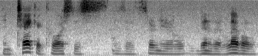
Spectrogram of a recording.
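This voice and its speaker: Older man, dark mellow tone, hesitant rambling interview answers, light background hiss. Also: on the low side, poor audio. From southern United States. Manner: hesitant, rambling, halting with repeated words. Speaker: interviewee, education consultant. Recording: faint steady hiss.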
